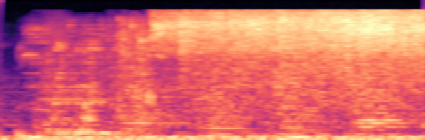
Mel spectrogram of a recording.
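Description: Cartoon sound effects: a deep, continuous rumble as the building shakes, joined about half a second in by a swelling rushing noise of water bursting out, over music.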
